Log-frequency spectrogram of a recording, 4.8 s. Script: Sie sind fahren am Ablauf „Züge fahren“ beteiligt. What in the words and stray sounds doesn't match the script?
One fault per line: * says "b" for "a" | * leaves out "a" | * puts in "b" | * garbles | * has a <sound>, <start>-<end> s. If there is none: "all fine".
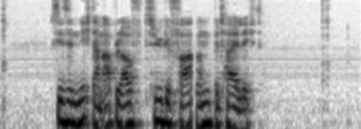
* says "nicht" for "fahren"
* has a dropout, 2.6-2.7 s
